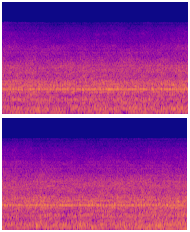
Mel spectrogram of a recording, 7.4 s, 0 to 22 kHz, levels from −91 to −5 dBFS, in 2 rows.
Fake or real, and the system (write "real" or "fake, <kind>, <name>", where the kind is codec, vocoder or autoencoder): fake, codec, SNAC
